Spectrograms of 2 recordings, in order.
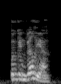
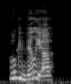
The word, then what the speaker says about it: bougainvillea: Bougainvillea. Bougainvillea.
